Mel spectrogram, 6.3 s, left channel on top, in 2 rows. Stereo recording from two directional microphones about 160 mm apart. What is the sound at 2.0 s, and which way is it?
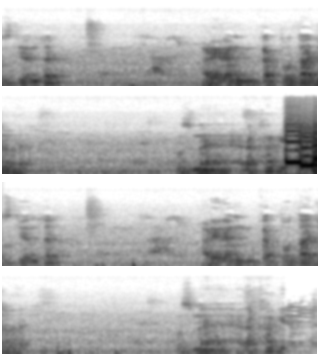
Speech, 20° right (ahead or behind).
